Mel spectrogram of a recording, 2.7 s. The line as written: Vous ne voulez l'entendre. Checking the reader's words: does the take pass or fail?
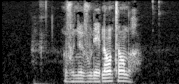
pass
